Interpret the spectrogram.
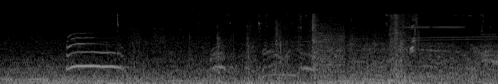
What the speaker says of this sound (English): That's a Siamese cat.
